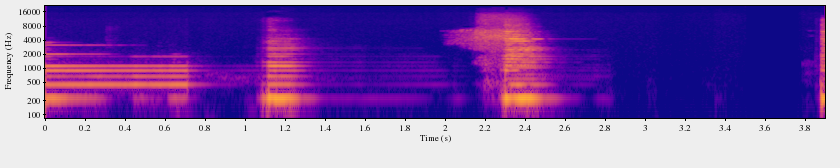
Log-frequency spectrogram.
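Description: Single guitar notes fretted at the second fret of the third string, each plucked, ringing clearly and then cut short, with a few separate attacks in quiet surroundings.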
